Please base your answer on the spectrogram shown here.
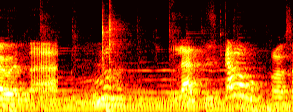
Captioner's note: kissing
